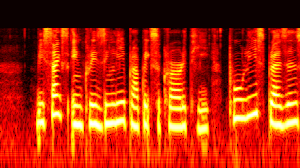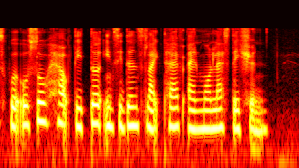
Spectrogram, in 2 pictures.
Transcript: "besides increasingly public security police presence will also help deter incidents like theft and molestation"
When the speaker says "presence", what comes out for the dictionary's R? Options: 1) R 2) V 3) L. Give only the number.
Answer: 3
